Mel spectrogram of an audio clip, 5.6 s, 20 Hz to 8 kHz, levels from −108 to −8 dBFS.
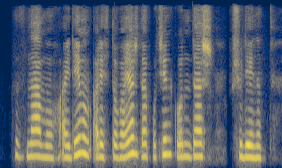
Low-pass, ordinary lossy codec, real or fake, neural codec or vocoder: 7.2 kHz; AAC, 32 kbps; fake; codec, 16 kHz in and 24 kHz out, 1 kbps, XY-Tokenizer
